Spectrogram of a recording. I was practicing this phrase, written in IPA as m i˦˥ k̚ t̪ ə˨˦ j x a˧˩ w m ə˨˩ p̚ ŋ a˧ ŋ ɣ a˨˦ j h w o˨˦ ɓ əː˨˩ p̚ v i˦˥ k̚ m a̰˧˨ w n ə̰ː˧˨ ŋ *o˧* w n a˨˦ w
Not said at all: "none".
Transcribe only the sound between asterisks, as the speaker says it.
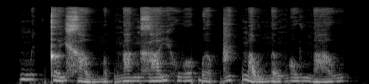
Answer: ɔ˧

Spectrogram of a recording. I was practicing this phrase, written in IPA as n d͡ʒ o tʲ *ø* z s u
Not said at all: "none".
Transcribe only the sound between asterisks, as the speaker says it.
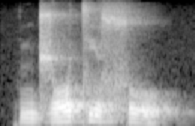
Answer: ø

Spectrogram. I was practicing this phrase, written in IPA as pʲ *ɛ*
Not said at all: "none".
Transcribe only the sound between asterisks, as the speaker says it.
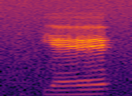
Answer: ɛ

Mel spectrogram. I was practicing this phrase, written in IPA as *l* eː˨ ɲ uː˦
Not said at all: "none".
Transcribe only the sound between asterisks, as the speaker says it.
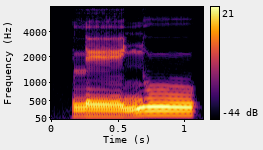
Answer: l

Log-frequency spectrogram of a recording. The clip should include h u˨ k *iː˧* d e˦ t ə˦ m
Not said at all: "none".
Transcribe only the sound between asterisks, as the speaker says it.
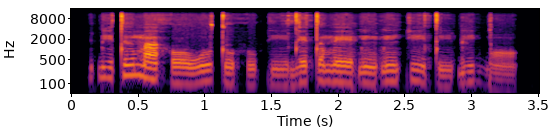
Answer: iː˨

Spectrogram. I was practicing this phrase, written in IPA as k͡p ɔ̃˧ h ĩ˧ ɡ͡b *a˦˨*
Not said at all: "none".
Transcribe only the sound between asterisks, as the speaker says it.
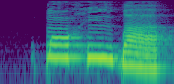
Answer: a˨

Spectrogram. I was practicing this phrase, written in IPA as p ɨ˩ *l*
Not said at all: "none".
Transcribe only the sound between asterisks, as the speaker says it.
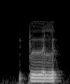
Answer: l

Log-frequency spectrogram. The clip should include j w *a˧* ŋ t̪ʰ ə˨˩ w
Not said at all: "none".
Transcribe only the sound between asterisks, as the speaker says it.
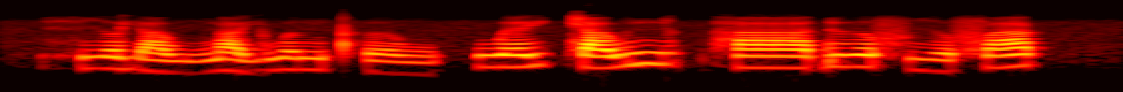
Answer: ə˧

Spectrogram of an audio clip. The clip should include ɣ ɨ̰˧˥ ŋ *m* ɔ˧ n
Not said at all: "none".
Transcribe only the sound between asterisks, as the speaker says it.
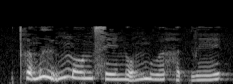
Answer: m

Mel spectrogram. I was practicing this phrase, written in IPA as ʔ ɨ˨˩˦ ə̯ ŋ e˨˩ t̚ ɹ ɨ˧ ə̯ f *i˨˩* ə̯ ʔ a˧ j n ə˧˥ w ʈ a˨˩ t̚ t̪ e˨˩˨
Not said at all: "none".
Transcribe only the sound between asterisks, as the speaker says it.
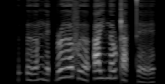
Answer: ɨ˨˩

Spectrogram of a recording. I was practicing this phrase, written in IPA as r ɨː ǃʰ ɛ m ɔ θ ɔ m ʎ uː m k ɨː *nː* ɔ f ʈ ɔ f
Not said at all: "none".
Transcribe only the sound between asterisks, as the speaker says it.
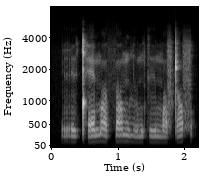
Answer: m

